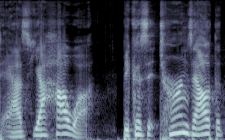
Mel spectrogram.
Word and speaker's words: Yahuwah: simple back then that it vocalized each consonant with an ah sound without specifically marking that sound between consonants so this yhwh it's pronounced yahawa it also turns out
